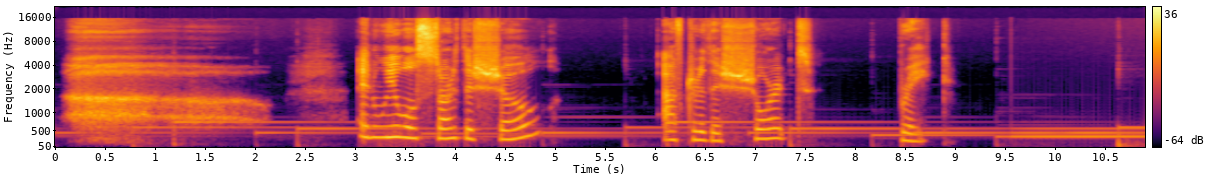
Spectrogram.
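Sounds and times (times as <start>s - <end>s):
deep breath in and out: 0.0s - 3.0s
speech: 3.1s - 4.8s, 6.1s - 7.6s, 8.4s - 9.0s.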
